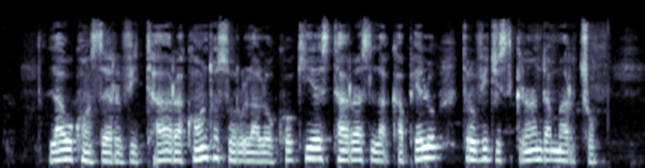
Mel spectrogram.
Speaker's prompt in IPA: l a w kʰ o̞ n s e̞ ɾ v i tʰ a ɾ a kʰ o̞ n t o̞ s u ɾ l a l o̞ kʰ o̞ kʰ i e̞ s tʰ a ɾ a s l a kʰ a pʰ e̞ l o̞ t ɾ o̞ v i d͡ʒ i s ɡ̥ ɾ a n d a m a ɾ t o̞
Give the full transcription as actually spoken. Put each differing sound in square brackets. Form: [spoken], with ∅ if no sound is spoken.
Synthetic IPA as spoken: l a w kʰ o̞ n s e̞ ɾ v i tʰ a ɾ a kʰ o̞ n t o̞ s u ɾ l a l o̞ kʰ o̞ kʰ i e̞ s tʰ a ɾ a s l a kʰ a pʰ e̞ l o̞ t ɾ o̞ v i d͡ʒ i s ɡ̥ ɾ a n d a m a ɾ [t͡ʃ] o̞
